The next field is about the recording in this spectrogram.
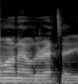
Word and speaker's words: Juan Alderete: Oh, yeah, Juan Alderete, yeah.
